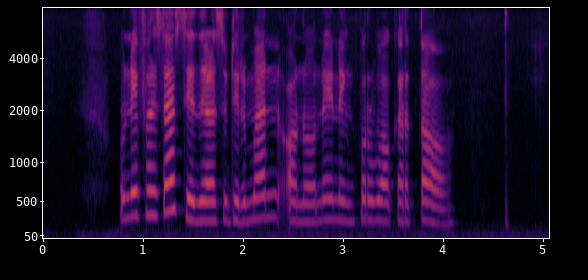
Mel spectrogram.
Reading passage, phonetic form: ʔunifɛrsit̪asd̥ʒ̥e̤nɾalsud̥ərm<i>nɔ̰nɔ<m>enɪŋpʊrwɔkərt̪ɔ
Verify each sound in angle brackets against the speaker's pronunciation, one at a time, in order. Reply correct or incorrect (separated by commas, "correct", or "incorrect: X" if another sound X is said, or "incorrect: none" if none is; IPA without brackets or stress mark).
incorrect: a, incorrect: n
